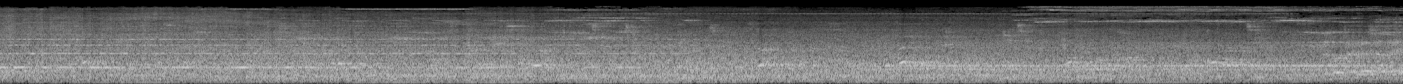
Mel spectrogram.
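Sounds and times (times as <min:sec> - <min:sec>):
train running noise: 0:00.0 - 0:14.0
high-pitched tones: 0:09.0 - 0:14.0.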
